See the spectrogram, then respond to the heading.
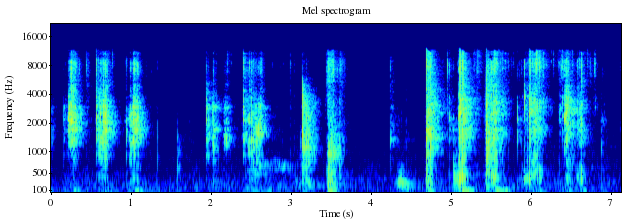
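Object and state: Soap bar grated on a metal grater.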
